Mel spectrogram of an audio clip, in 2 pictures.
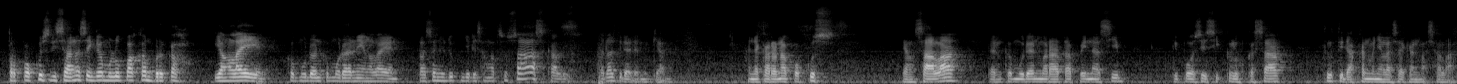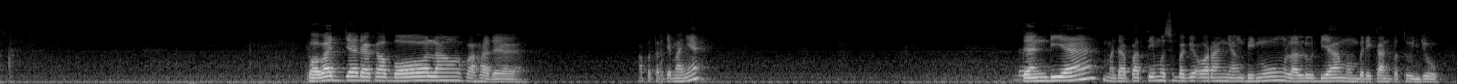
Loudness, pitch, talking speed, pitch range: -22 LUFS, 130 Hz, 115 wpm, 105-165 Hz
